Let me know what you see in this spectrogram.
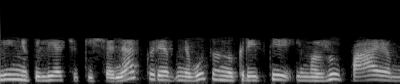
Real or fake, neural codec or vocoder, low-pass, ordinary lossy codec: real; none; 3.6 kHz; MP3, 16 kbps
